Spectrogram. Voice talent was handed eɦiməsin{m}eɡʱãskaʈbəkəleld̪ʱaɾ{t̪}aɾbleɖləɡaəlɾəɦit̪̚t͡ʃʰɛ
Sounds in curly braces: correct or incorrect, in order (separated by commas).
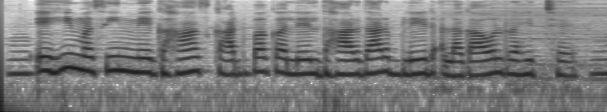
correct, incorrect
